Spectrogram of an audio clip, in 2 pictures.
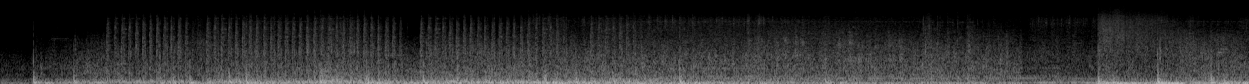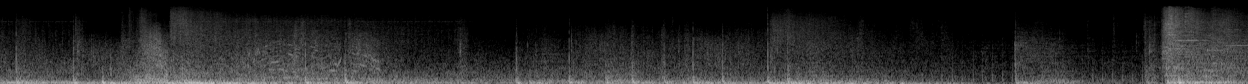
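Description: A tank engine rumbles and roars as the tank drives.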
